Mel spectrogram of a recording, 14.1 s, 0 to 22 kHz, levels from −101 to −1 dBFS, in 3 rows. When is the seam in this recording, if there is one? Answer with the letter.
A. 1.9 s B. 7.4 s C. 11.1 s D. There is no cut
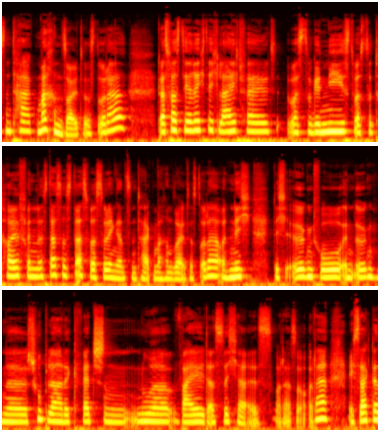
D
